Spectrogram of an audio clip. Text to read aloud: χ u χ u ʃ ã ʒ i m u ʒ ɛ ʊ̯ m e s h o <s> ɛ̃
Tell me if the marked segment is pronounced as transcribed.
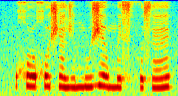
yes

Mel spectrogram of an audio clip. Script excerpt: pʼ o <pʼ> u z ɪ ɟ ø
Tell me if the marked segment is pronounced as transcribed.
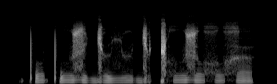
yes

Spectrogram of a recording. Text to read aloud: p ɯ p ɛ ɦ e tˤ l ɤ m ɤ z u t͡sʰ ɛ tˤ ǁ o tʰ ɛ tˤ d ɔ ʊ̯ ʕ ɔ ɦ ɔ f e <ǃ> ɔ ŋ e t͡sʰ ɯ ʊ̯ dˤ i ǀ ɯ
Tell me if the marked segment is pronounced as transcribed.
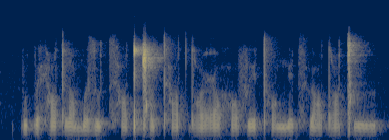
no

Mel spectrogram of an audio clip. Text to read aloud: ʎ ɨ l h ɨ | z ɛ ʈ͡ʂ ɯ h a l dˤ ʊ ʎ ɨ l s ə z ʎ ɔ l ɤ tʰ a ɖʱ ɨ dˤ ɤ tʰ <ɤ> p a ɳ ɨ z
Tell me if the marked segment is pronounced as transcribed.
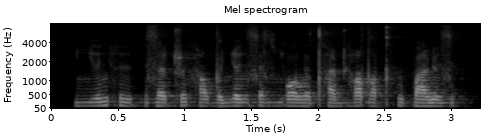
no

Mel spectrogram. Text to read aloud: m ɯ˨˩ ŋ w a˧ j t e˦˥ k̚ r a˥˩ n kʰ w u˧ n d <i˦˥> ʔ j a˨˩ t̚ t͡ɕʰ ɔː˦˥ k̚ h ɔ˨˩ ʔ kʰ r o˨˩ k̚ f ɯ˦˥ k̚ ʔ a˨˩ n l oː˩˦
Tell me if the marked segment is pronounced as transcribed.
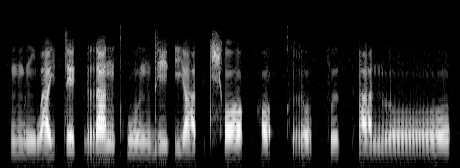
no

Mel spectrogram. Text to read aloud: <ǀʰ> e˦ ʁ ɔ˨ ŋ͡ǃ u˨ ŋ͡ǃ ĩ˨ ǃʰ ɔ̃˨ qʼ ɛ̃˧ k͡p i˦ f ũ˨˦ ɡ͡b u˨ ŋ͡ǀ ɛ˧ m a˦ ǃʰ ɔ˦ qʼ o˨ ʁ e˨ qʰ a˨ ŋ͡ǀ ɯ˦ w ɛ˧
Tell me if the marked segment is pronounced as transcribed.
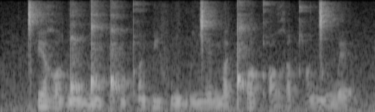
yes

